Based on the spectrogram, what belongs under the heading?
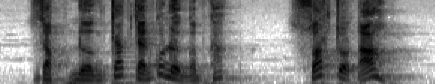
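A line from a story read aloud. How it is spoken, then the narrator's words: Roaring command. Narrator (Vietnamese): Trung Dương Húc gầm lên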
